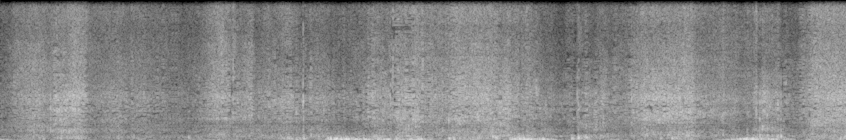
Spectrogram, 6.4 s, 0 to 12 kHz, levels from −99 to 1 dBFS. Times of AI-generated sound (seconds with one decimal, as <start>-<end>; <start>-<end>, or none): 5.3-5.8

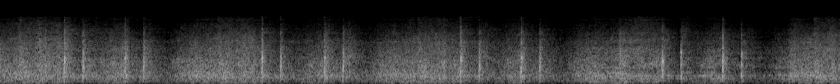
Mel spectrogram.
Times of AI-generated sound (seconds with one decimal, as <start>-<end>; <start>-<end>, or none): 5.9-7.9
